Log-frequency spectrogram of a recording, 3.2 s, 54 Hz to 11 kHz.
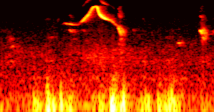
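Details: Common starlings singing in a linden tree on March 28, 2024, recorded on a phone: one long, loud whistle swoops up then slides down. A few fainter short notes follow, over low rumbling background noise.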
